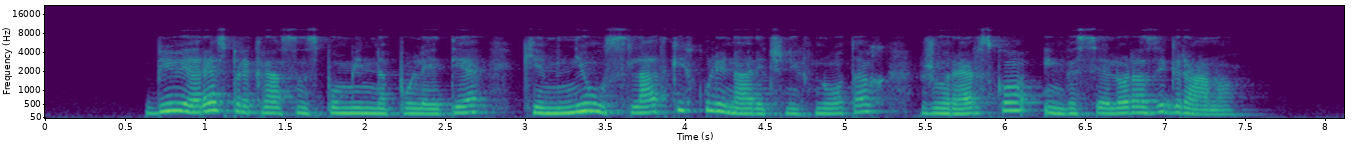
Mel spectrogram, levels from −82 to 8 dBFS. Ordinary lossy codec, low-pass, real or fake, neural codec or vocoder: Opus, 24 kbps; 7.2 kHz; real; none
